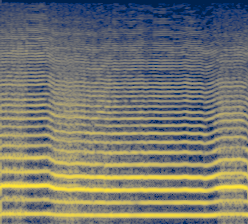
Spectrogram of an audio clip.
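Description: A man chanting in melodic Arabic religious recitation, holding one long, steady note.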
